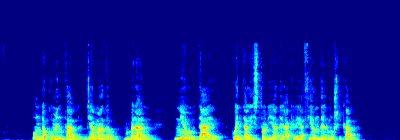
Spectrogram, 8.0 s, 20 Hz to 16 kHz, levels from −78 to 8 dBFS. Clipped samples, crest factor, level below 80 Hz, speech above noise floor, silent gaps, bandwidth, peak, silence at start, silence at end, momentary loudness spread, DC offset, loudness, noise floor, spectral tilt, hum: under 0.1%; 18 dB; -60 dBFS; 52 dB; none; 11.5 kHz; -4 dBFS; 0.65 s; 0.8 s; 10 LU; under 0.1%; -22 LUFS; -74 dBFS; -7 dB/octave; none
